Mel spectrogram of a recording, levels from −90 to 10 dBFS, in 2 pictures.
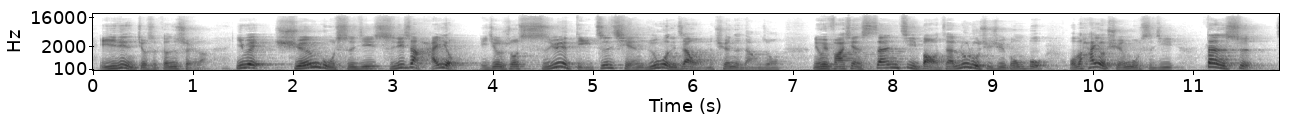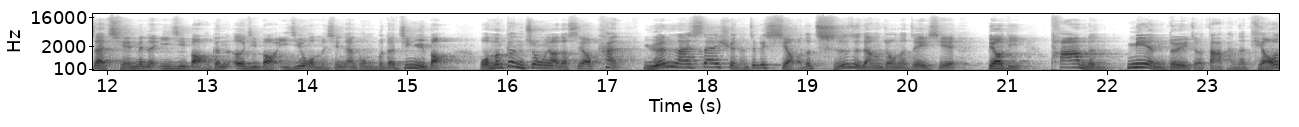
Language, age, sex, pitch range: Chinese, 30-49, male, 120-180 Hz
